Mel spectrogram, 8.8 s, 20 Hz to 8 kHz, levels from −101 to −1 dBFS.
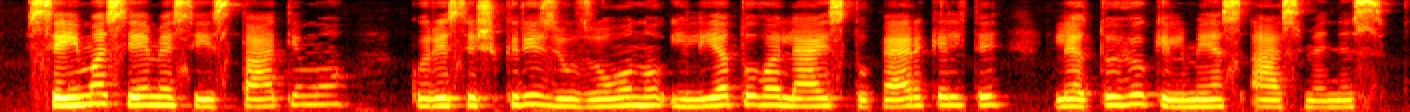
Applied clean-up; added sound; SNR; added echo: none; none; none; none.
